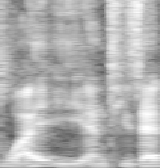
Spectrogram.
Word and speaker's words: Jens: And I know he's Danish, so it's pronounced Jens. I say Jens, but it's pronounced Jens, and it's actually spelled Jens, like Jens, but it's Jens. But I've always known him as Jens, and even on my phone it says Jens, Yentz.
